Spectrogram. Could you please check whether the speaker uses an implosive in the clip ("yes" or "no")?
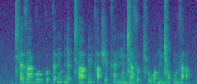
no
